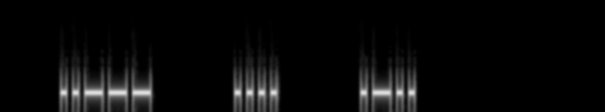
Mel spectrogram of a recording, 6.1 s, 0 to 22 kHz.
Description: Morse code, heard as a keyed tone, about 20 wpm, spaced as for 8 wpm, 700 Hz. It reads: 2HL
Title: 121 Lesson 20e - Number 3 - Three Characters 20wpm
